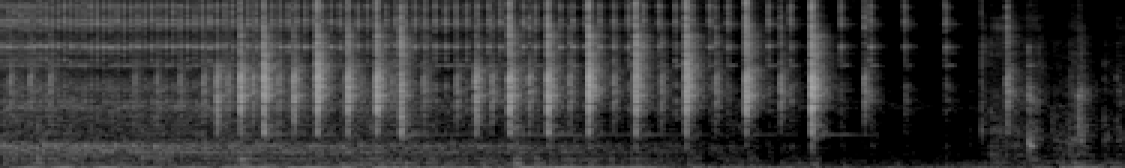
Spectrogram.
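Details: Wahoo Kickr Core trainer: sharp, regular ratchet-like clicking about four or five times a second, slowing toward the end, as it turns.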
